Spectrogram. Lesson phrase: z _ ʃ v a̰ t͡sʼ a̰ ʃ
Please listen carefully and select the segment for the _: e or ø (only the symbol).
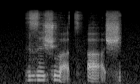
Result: e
